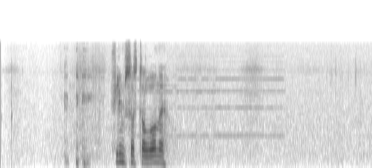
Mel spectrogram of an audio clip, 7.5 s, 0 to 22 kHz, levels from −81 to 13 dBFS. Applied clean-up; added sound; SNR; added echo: none; Bowed string instrument; 20 dB; none.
